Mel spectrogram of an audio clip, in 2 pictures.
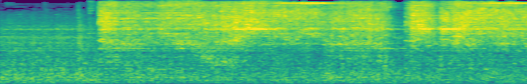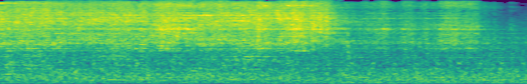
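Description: Rain patters on a train's windscreen.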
